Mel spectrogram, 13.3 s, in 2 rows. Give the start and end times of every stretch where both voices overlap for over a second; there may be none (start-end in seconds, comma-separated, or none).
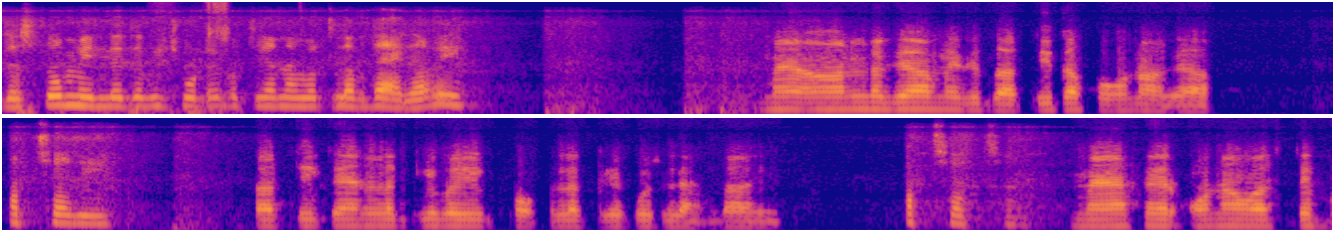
none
